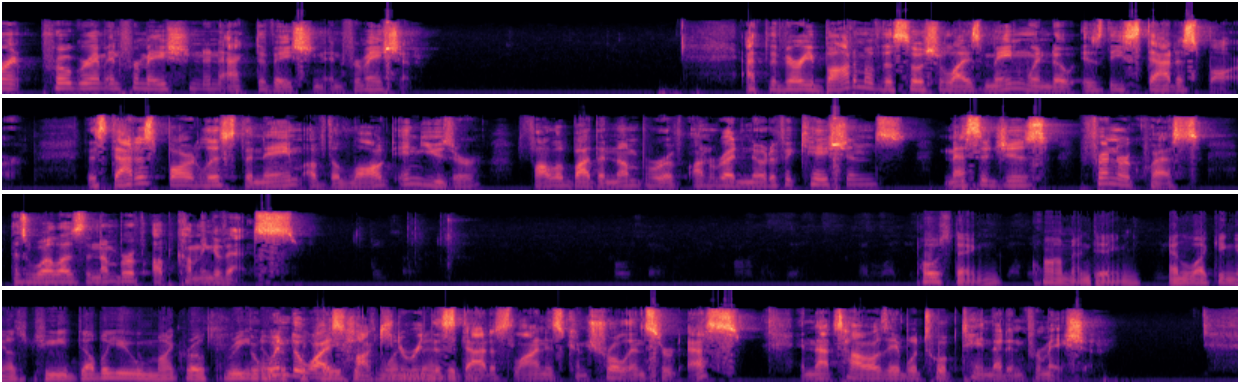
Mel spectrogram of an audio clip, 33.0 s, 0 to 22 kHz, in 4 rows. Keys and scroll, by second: 23.1 ctrl+s.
